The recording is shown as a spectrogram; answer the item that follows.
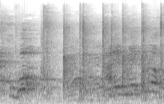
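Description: Hand clapping in a quick, steady rhythm of about five claps a second, starting about half a second in, over a man's loud, drawn-out calling voice.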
